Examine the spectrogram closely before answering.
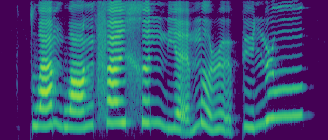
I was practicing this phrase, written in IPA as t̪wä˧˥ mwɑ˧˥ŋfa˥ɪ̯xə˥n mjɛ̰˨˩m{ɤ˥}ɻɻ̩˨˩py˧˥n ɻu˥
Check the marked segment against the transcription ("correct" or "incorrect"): incorrect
